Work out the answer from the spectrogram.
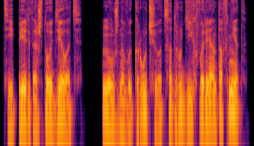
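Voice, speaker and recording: A man's voice: low voice, moderate pace, a little mellow, no echo, clean studio sound. A young man narrating a first-person fantasy audiobook in a tense, wry inner-monologue manner.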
